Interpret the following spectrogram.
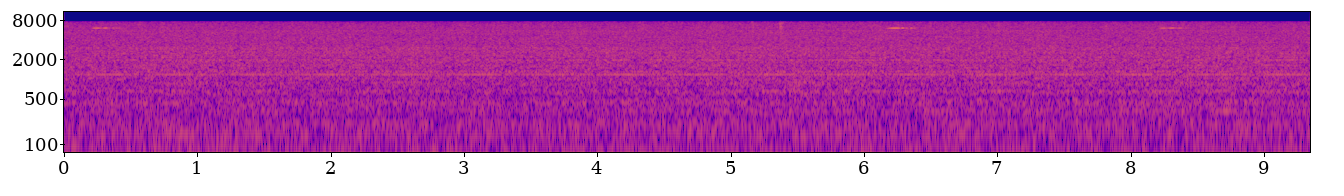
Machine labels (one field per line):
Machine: fan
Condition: normal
